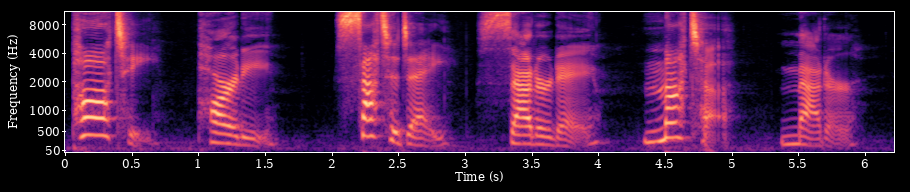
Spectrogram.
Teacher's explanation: it sounds like a T in British English. But in American English, it sounds a bit more like a D.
